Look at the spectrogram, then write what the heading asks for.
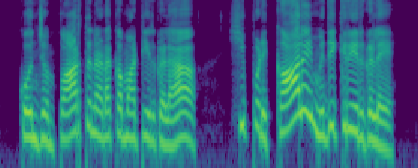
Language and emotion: Tamil, angry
